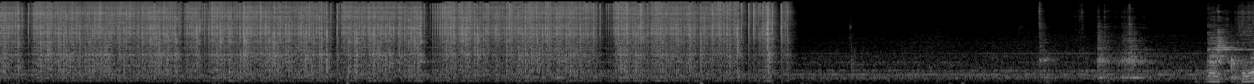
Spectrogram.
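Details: Tesla MIG 260 MIG welder: steady, even fabric-tearing crackle with no loud pops or spatter for eight seconds, then the arc stops; a correctly set welder.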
